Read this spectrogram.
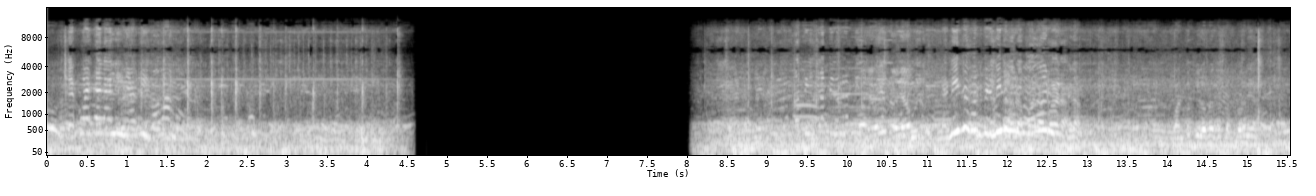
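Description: A crowd of spectators cheers and chatters outdoors.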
